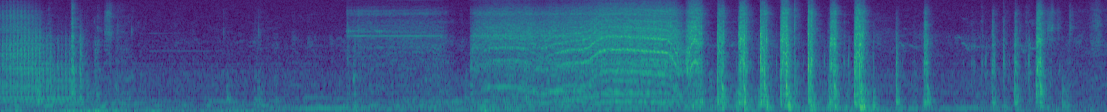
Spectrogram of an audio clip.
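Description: Cordless drill driving screws into a plywood wall. A short whir at the start, then a longer run about halfway through whose motor pitch rises and falls under load, then a quick string of short bursts near the end as the screw is driven home.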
